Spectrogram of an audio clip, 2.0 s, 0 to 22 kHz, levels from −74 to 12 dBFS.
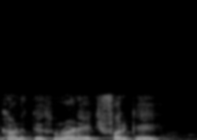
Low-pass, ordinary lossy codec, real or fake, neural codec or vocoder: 7.2 kHz; MP3, 64 kbps; real; none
